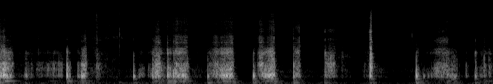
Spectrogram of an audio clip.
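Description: A small metal spatula with a wooden handle, held in a hand with long pink nails, scrapes and carves the dry, chalky beige clay/plaster crust on a wedge-shaped translucent yellow glycerin soap bar lying on a white surface. The result is a series of short, dry, crunchy scrapes and rasps, separated by brief quiet gaps. The crust comes away as a pile of shavings.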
